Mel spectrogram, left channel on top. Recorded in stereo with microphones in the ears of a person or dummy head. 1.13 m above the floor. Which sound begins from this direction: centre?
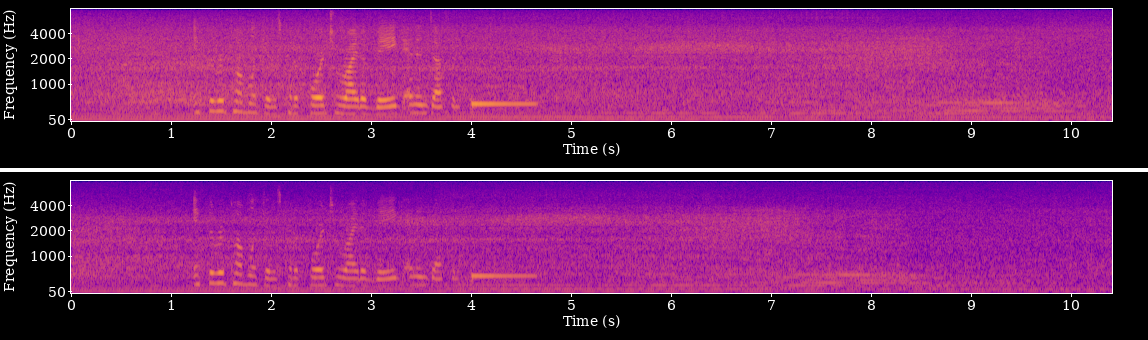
A woman speaking, at 1.2 s.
